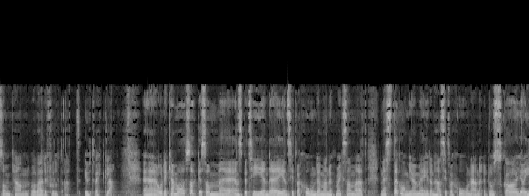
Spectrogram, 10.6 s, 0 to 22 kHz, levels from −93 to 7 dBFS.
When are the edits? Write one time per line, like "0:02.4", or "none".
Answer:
none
